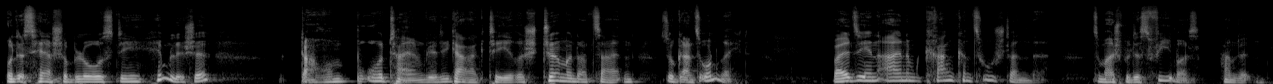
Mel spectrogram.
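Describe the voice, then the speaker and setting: A man narrating an audiobook with a steady, deliberate reading. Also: mid-range voice.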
